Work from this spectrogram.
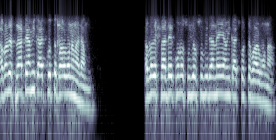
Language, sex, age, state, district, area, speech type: Bengali, male, 45-60, West Bengal, Birbhum, urban, conversation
